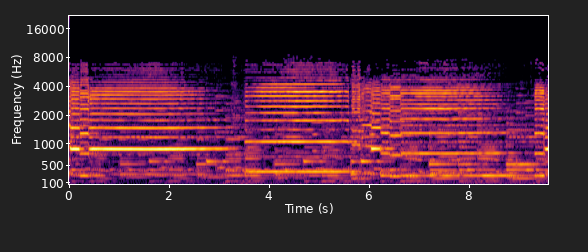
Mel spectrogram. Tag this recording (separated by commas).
playing clarinet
